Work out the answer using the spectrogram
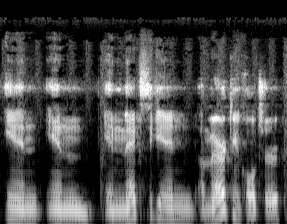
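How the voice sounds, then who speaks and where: A man's voice: medium pitch, moderate pace, fairly bright tone, faint music behind, low-quality recording. A man hosting a casual podcast conversation, earnest and agreeable, restarting his sentences often. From San Diego area, US. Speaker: podcast host.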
